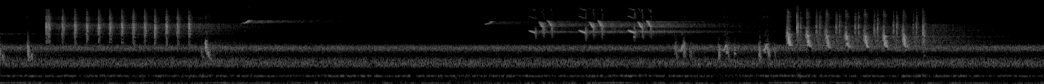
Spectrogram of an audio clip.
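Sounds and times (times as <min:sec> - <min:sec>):
thrush nightingale singing with whistled phrases and rapid knocking notes: 0:00.0 - 0:03.1, 0:04.8 - 0:09.8.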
